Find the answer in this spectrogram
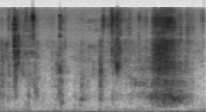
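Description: Close-miked chewing and biting of chicken meat: many short wet mouth clicks and smacks, with a louder, longer rush of noise near the end.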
